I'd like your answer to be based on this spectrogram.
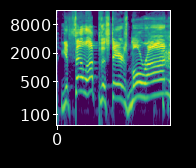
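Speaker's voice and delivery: high, loud put-on voice for the wife, ending on a scornful "moron"; high-voiced wife calling him a moron; mocking wife. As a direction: imitate the wife scolding him, high and exasperated. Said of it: "She goes".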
